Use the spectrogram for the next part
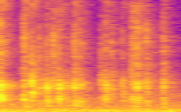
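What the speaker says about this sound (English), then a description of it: "You can simply type in what you want to show up" Quick, light keystrokes patter on a computer keyboard while amenities are typed into a property website form, a brief uneven run of clicks heard close and fairly quiet with no talk.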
